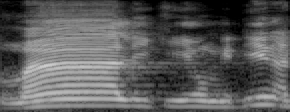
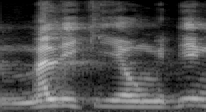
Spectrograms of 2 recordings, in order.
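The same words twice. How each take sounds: First: The first vowel of Maliki is long. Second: The first vowel of Maliki is short. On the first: "ada alifnya" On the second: "nggak dipanjangin"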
